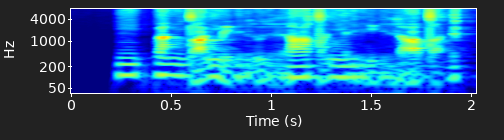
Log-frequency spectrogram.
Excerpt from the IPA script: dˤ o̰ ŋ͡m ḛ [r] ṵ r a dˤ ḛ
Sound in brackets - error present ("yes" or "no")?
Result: no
